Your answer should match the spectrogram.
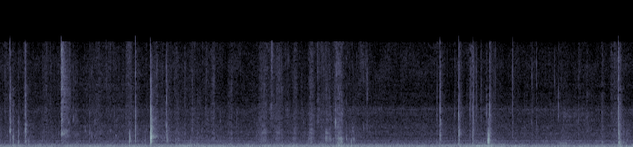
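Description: Saucepan of water at a boil, bubbling steadily, with a few sharp clicks and splashes as hearts-of-palm noodles are tipped in from their package.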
